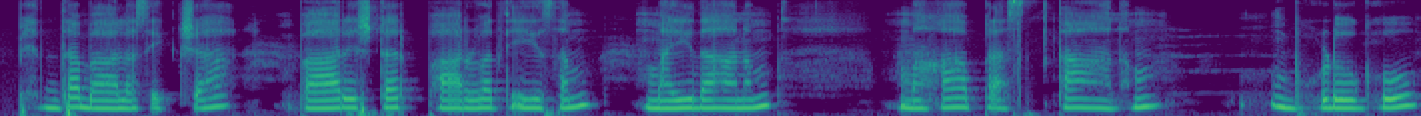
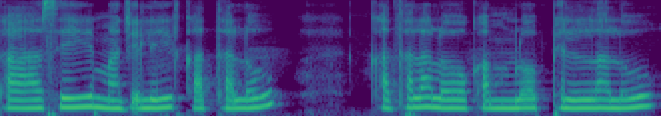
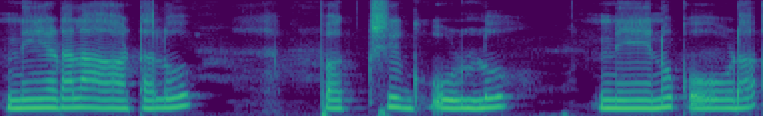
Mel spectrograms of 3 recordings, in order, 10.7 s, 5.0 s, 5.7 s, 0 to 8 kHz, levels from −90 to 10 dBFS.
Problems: constant background noise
